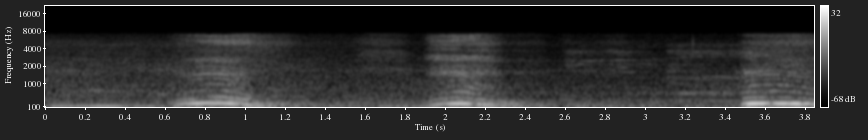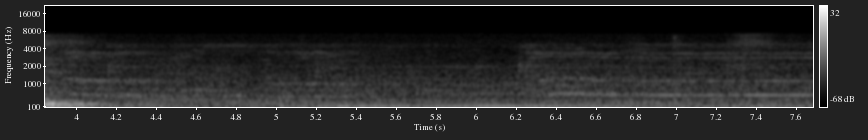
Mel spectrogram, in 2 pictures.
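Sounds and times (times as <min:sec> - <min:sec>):
man groaning in pain as his hands are nailed during a crucifixion: 0:00.6 - 0:01.3, 0:01.9 - 0:02.5, 0:03.5 - 0:04.2
breathy gasping: 0:00.6 - 0:02.6, 0:03.5 - 0:04.2.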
